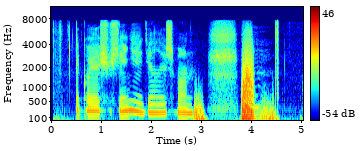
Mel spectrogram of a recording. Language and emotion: Russian, sad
